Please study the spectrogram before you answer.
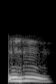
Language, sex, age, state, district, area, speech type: Telugu, male, 30-45, Andhra Pradesh, Bapatla, urban, conversation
